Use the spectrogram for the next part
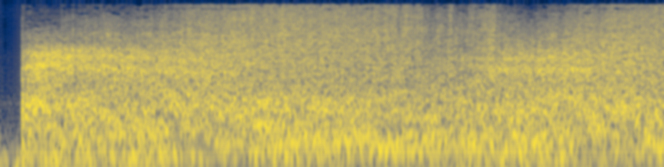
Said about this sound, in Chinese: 随着震天动地的巨响，一枚枚炮弹如同利剑出鞘，拖着橘黄色的尾焰直刺天空，腾起巨大的烟尘，瞬间笼罩了整个发射阵地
